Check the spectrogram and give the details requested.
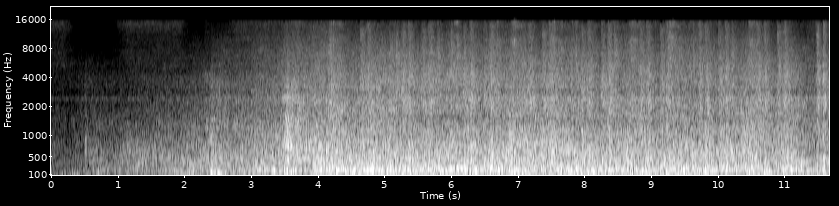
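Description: Meitetsu electric train approaching and passing through a station without stopping, its wheels clattering over the rail joints. It builds up over the first few seconds, stays loud while the cars go by, and drops off suddenly near the end as the last car clears.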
